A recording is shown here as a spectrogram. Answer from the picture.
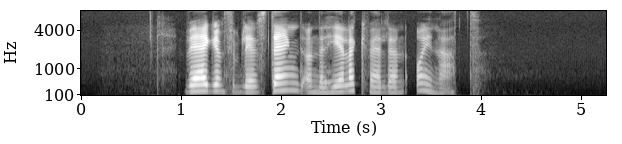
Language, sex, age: Swedish, female, 34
